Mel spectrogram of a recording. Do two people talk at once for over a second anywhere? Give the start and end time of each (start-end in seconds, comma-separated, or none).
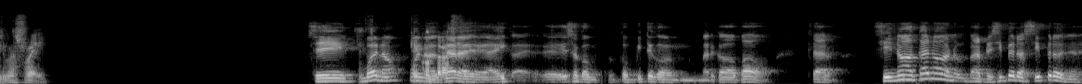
3.5-4.8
